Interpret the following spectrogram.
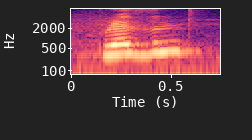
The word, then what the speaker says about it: present: Here it is noun. So in noun we are going to stress the first syllable. The principal will present awards to the winners. Here the second syllable will be stressed because here present is being used as a verb.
